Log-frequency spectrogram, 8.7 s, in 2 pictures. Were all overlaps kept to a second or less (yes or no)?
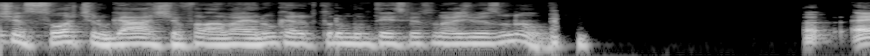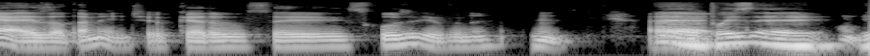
yes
